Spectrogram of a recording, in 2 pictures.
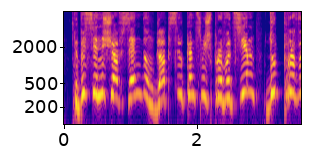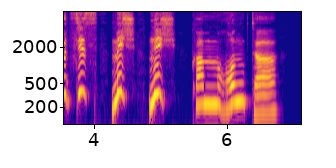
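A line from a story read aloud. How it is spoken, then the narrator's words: Loud. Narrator (German): sagte die Bellini jetzt laut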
